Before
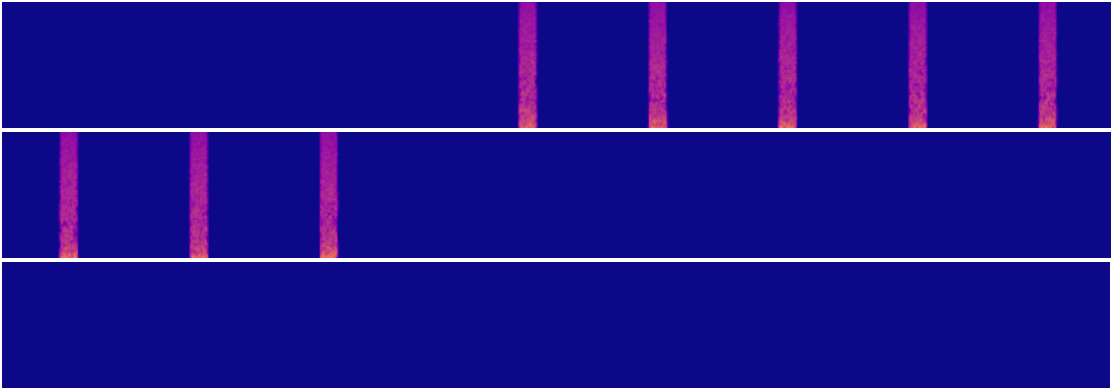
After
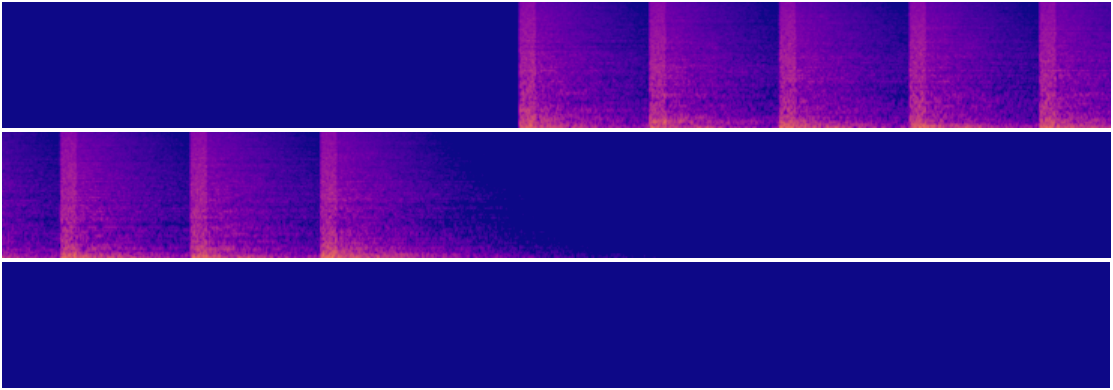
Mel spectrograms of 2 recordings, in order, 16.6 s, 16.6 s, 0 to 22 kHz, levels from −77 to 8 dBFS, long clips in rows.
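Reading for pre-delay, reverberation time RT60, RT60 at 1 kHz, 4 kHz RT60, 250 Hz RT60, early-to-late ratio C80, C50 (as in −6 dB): 7 ms, 2.0 s, 2.0 s, 1.9 s, 2.0 s, 5.5 dB, 4.0 dB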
